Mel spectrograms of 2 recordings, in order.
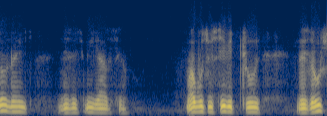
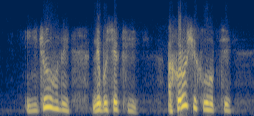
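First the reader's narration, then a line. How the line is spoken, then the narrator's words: Sudden exclamation. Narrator (Ukrainian): вигукнула раптом Валька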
